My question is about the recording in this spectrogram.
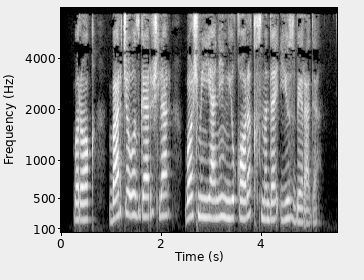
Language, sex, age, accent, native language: Uzbek, female, under 19, Jizzax, Uzbek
